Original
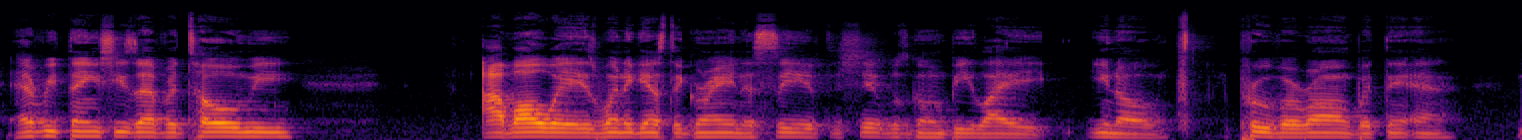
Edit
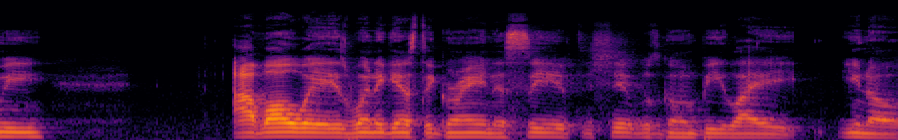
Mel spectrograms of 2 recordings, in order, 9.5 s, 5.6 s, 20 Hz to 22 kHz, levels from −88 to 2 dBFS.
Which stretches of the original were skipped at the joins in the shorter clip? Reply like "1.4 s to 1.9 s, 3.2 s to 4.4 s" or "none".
none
